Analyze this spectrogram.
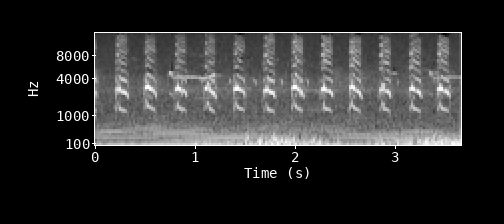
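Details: Greater yellowlegs at Grand Forks, North Dakota, 13 July 2009, giving a long, steady series of clear, ringing, down-slurred whistles, about three per second, over a low background rumble.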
